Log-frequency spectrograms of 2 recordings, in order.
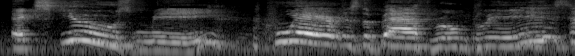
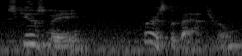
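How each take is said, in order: First: Very slow, much louder and higher bellow; loud slow shout. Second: Soft, polite little request; polite quiet ask. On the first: Mother shouting slowly at a foreigner for the bathroom. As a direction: yell it slowly as if volume fixes language. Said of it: "She'd take a deep breath and she'd say". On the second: Mother asking politely and quietly for the bathroom. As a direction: ask gently like a shy tourist. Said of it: "She would smile and say". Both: Retold or imitated.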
